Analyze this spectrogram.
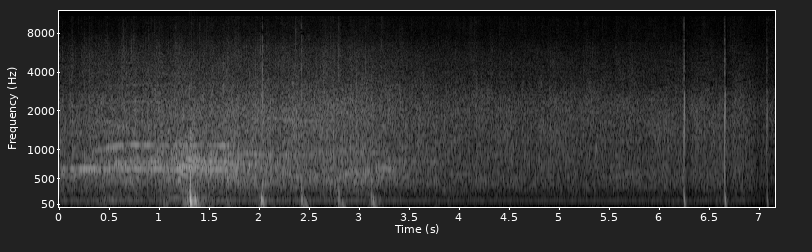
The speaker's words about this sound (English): Now, I'd like you to do us all a favor, and we're going to welcome all of those of you who are fourth year seniors and above. Will you stand and let's give them applause?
